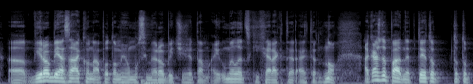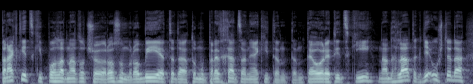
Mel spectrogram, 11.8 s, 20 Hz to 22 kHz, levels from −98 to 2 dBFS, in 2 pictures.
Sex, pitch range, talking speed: male, 95-125 Hz, 190 wpm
